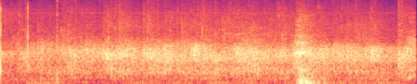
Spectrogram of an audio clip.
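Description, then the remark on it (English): A room full of people claps steadily, a dense, even patter of many hands lasting a few seconds at moderate volume, with no voices standing out. “Over there, round of applause.”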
